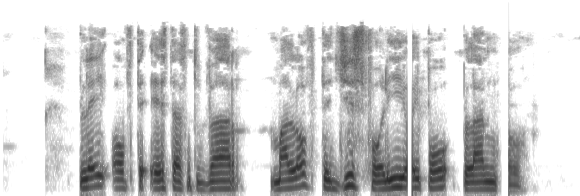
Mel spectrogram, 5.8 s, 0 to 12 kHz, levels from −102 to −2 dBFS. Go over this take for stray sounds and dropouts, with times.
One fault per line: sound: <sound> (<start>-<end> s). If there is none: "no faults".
sound: dropout (4.1-4.1 s)
sound: dropout (5.0-5.1 s)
